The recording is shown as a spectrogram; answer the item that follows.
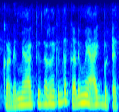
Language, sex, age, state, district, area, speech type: Kannada, male, 45-60, Karnataka, Koppal, rural, spontaneous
